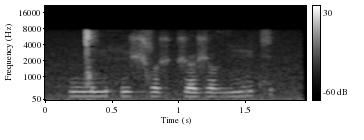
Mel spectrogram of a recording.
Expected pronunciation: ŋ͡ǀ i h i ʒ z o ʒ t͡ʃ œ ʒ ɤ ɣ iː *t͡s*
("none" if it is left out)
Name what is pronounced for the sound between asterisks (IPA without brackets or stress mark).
t͡s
